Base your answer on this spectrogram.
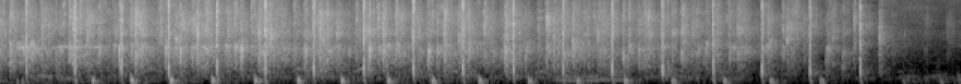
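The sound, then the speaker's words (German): Congregation applause for church ministry leaders, crisp individual hand claps in a brisk, steady patter that continues evenly before thinning out and fading at the very end. “Lasst uns doch mal einen Applaus geben für all die vielen Dienstleiter, die hier so arbeiten.”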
